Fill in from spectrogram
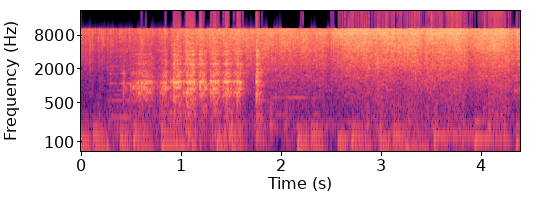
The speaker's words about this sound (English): What you want to hear? You want to hear that sizzle? Man, that looks fantastic already.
